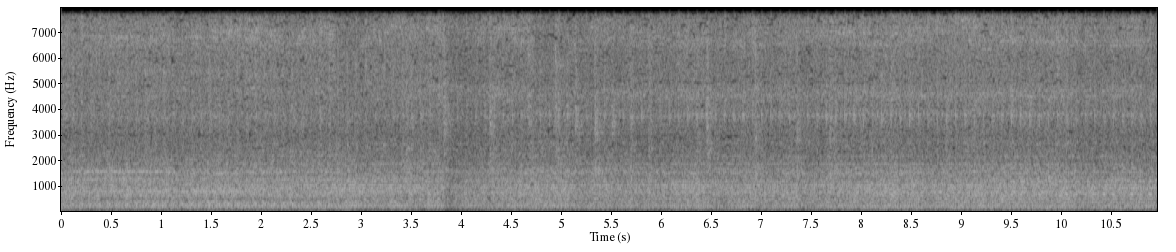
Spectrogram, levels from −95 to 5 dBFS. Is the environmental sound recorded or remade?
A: recorded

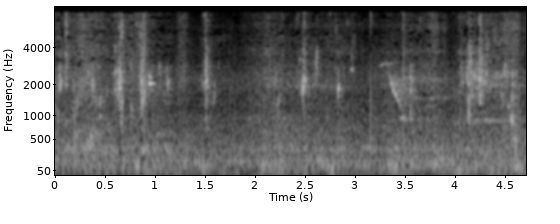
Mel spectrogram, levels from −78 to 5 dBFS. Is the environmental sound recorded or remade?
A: recorded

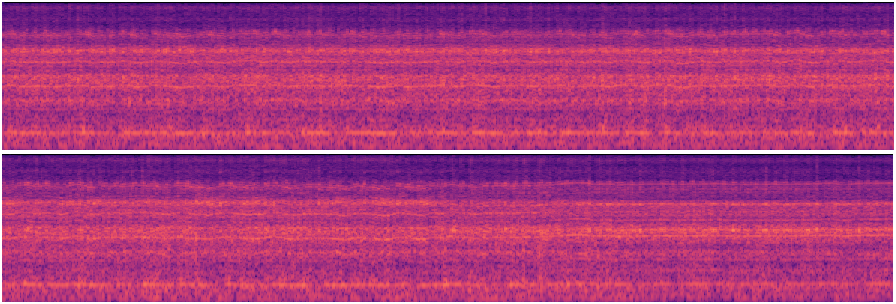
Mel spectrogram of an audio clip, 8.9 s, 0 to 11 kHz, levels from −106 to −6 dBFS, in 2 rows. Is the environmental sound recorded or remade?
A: recorded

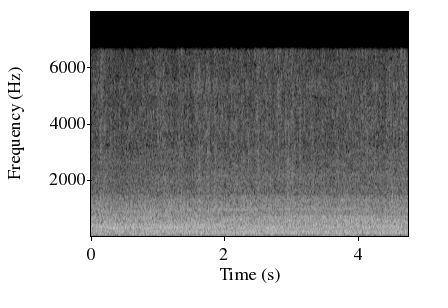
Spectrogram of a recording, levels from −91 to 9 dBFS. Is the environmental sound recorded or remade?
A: recorded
